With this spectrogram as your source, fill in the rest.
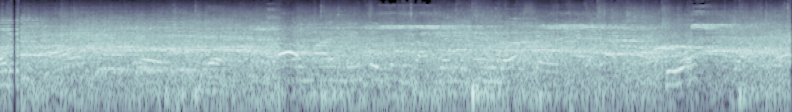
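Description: A large crowd chatters and echoes through a big hall.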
